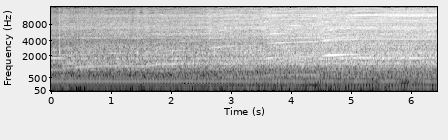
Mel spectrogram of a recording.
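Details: KitchenAid seven-speed mixer after replacing the power-supply capacitor (DC now measured at 1068): a steady high motor whine that climbs slightly as it spins up, smooth with no grinding. Normal running.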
